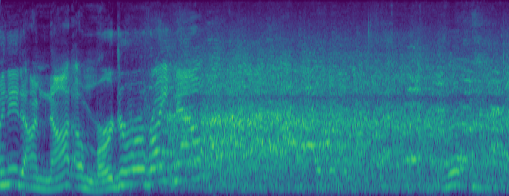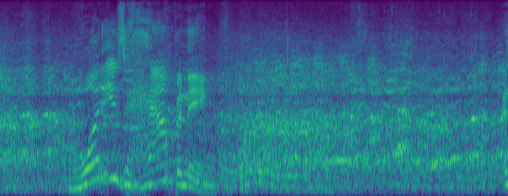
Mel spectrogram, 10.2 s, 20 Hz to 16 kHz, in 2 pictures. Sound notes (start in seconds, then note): 1.4 audience laughing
